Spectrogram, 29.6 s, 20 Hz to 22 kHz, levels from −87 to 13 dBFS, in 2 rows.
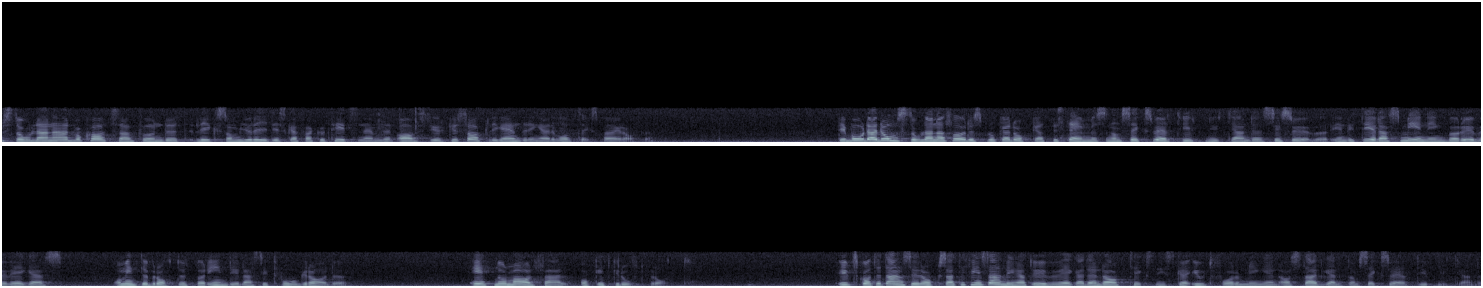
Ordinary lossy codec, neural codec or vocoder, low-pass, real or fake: AAC, 48 kbps; none; 5.4 kHz; real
